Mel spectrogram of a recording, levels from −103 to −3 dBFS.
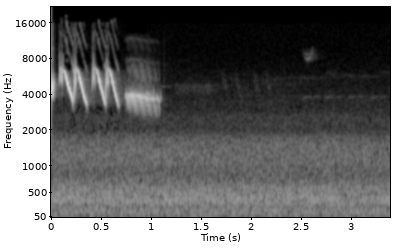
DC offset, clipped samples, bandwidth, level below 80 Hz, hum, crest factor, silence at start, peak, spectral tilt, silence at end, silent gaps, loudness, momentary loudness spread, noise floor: under 0.1%; under 0.1%; 17 kHz; -60 dBFS; none; 18 dB; 0 s; -2 dBFS; 1.5 dB/octave; 2.35 s; none; -12 LUFS; 20 LU; -45 dBFS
